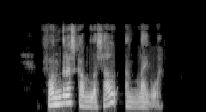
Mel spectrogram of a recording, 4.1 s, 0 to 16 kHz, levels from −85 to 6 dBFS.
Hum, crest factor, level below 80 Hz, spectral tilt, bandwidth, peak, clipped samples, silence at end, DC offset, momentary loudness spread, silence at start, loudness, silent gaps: none; 18 dB; -60 dBFS; -5 dB/octave; 7.8 kHz; 0 dBFS; under 0.1%; 0.9 s; under 0.1%; 13 LU; 0.9 s; -17 LUFS; none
